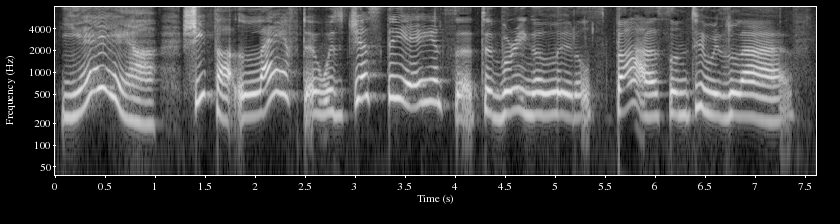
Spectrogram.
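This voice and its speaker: Woman voicing a slow, drawling kindly lady butterfly. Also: sits high, lively intonation, exaggerated voice. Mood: thoughtful, advising. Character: kindly, drawling female butterfly, gently helpful storybook character.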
